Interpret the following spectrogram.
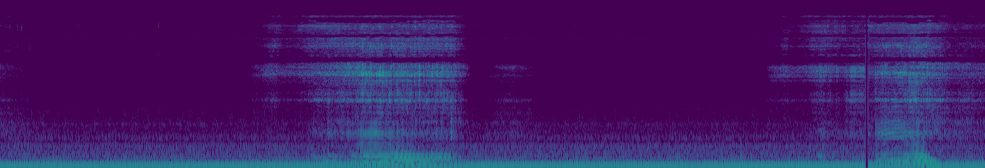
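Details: Two loud, rattling snores about five seconds apart over a steady low background hum: snoring.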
